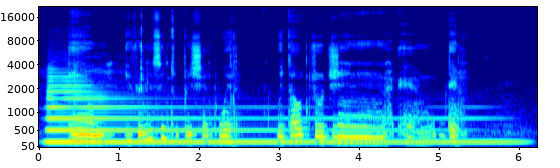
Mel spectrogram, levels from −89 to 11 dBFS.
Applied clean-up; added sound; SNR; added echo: none; Wind instrument, woodwind instrument; 2 dB; none.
